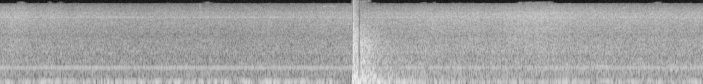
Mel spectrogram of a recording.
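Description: A single loud, sharp blast of a warship's gun firing, about two and a half seconds in, over a steady low wind rumble and a faint constant hum.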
